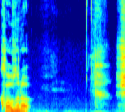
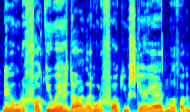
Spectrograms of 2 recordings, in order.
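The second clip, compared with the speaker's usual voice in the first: higher-pitched heated tirade, building at the end; retold angry rundown; 3 semitones higher than usual. Speaker confronting the man who pulled a pipe, angry rundown. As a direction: tear into him, increasingly worked up. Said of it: "'cause I was mad".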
